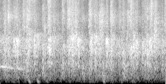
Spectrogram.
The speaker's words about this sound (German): Bitte begrüßen Sie mit einem warmherzigen Applaus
